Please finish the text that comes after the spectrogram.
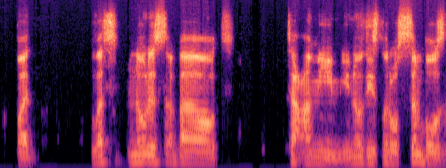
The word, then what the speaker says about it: ta'amim: And you want to pronounce it like 3 parts in a word, not 2 parts. 3 parts. Ta, a, mim. So we want to be careful to say 3 parts of the word.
